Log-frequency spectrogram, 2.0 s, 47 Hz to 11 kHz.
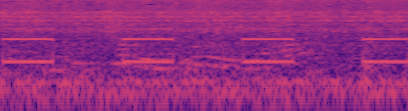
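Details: Nihon Kohden defibrillator in hospital ICU nursing training demo, adult/AED mode with voice prompts: steady, evenly spaced electronic beeps about one every 0.6 seconds over background noise; AED prompt tone.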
